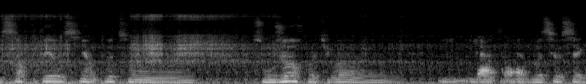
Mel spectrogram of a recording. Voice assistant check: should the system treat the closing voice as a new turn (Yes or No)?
No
